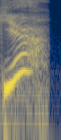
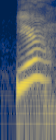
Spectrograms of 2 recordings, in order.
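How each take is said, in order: First: High, bursting mock-excited yeah. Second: Calm. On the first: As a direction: imitate his giddy joy, pitched way up. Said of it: "he just got so excited". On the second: Retold or imitated. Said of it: "I just was just being so calm about it".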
